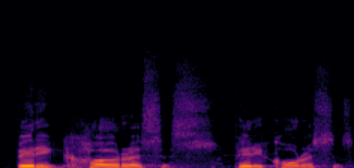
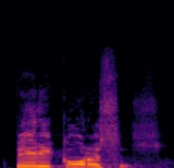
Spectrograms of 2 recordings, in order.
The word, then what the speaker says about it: Perichoresis: Perichoresis, that's how you pronounce it. Perichoresis, which literally means rotation.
